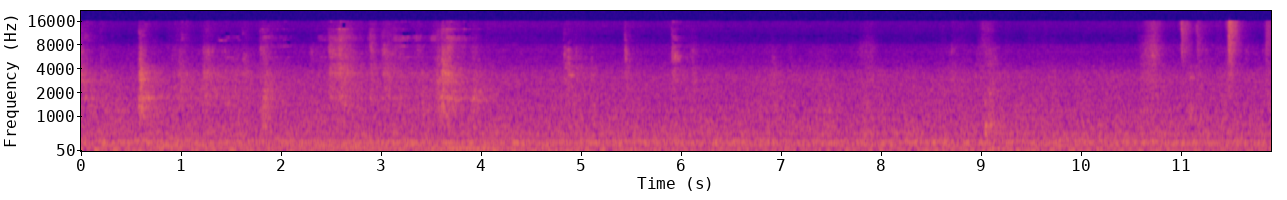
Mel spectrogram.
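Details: Continuous low rumbling noise like a passing train or vehicle, with faint clicks and no animal sound audible.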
